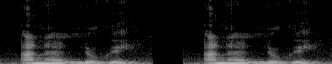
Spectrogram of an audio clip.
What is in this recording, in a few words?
Move over, Kaska; Morning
